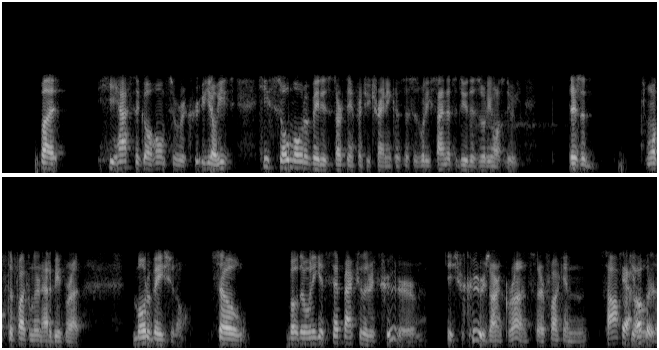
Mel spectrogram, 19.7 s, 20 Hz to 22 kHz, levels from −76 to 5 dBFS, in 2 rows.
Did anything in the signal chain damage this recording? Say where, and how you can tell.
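Yes, the codec stage did it, and it's iLBC coding across the whole clip. The speech sits in a phone-line band of roughly 250 Hz to 3.5 kHz with nothing at all above 3.7 kHz, so it sounds boxed-in. The roughness is plainly audible: each frame's excitation is coded on its own, which gives a slightly synthetic, grainy edge. That fits iLBC's 30 ms frame mode at around 13.33 kbps.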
